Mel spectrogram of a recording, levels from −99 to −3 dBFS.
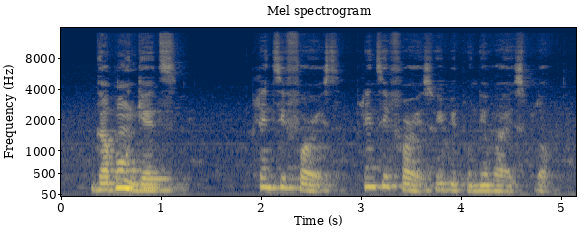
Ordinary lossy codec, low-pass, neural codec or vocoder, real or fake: none; 14.4 kHz; none; real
